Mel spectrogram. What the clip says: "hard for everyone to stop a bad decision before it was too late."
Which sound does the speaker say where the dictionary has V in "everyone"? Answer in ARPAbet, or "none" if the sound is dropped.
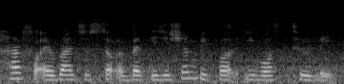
none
